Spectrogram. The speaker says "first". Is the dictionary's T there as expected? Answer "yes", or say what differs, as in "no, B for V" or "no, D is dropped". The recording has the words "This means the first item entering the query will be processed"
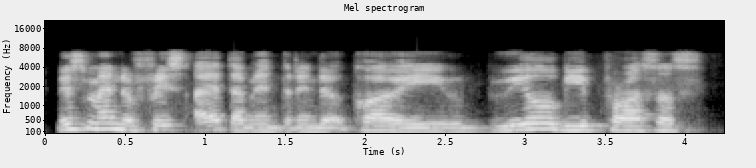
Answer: no, T is dropped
